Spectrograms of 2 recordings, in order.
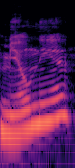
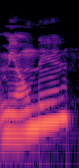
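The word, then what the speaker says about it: Mjölnir: apparently i heard this actually pronounced like milner not mjolnir yeah it's tough hey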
